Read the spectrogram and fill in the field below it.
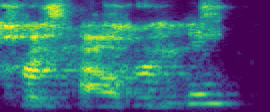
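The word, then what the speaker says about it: Chris Haughton: I can't pronounce it. Chris Houghton.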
